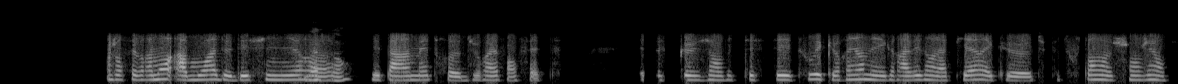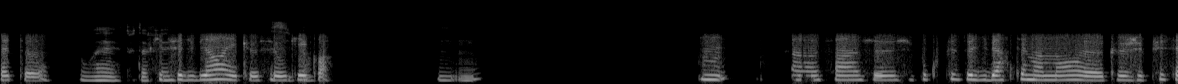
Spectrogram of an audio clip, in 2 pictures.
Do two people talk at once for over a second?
No

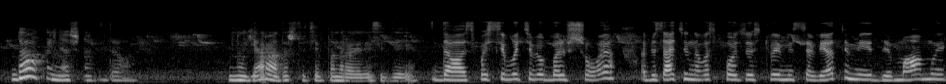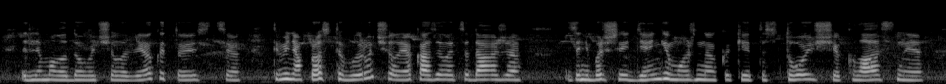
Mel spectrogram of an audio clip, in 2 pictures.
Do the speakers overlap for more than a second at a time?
No

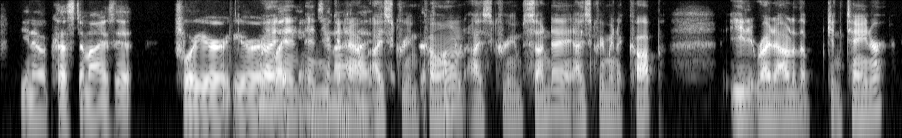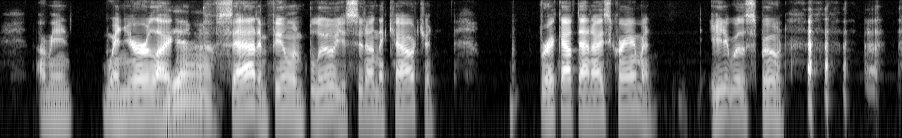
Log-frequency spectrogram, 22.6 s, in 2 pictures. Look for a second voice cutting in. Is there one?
Yes, from 3.2 s

